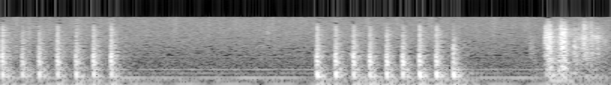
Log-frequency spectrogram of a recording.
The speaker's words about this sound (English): Yeah, but if you won't knock on that door, I will.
